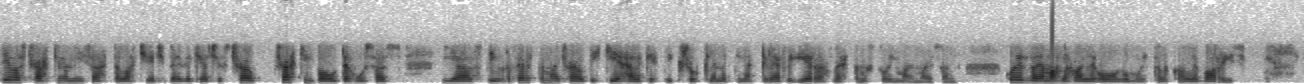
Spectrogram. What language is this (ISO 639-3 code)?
fin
